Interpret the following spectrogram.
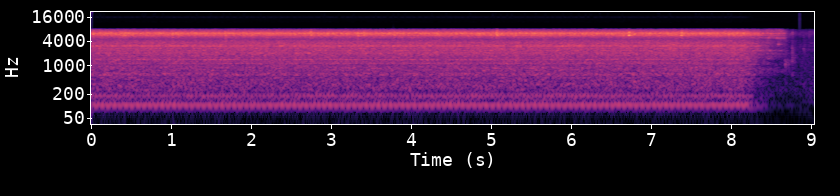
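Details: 1982 Ford Granada with junkyard 351 Windsor V8, carbureted, after a fuel delivery fix with a new electric pump: steady deep rumble at idle holding even for eight seconds before shutdown; normal idle.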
